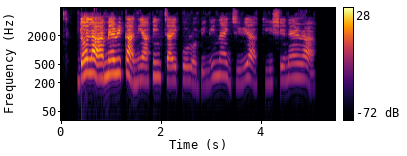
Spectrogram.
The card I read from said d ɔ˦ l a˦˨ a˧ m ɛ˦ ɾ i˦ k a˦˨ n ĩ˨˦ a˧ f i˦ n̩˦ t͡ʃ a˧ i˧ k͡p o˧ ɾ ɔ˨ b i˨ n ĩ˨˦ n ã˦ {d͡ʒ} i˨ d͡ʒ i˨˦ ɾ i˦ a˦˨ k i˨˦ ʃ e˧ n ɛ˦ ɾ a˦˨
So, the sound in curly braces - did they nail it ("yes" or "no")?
no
